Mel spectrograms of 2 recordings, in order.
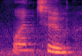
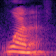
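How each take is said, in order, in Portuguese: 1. As duas palavras são ditas completas e separadas. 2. As duas palavras são reduzidas a uma só. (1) "tá numa entrevista, vai escrever um e-mail?" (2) "tá com seus amigos, colegas, até mesmo em casa"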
